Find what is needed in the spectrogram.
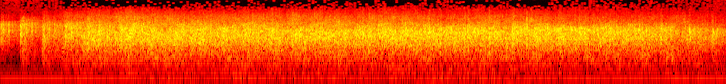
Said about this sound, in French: Je suis content de ces applaudissements, car vous les entendrez tous deux dans quelques minutes.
